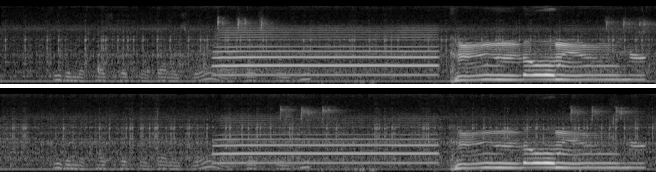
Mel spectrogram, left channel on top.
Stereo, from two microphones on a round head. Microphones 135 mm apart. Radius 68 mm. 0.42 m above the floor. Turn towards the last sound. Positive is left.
turn(degrees=55)  # may be behind; listen again after turning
